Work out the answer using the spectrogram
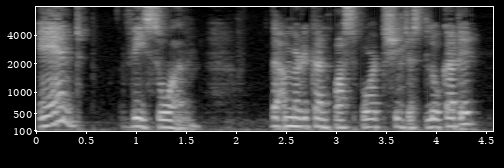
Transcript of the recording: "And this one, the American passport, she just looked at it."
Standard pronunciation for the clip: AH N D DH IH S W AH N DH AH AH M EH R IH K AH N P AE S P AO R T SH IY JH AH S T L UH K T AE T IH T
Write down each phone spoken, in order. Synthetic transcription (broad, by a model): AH N D DH IH S W AH N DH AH AH M EH R IH K AH N P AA S P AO R T SH IY JH AH S T L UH K AE T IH T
